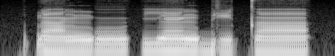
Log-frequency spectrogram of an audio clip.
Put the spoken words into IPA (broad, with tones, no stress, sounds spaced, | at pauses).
ɗ ã˧ ŋ u˦ | j ɛ̃˧ ɡ͡b i˨ t ã˧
